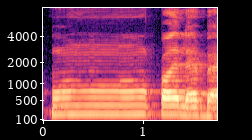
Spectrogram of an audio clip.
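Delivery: മുൻഖലബ drawn out very slowly with the ന hidden in nasal hum. Shown as a demonstration. Teacher showing ikhfa by reciting slowly. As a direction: stretch it, let the noon fade into the nose. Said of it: "മറച്ച് വെച്ചിട്ട് മണിക്കുക".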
